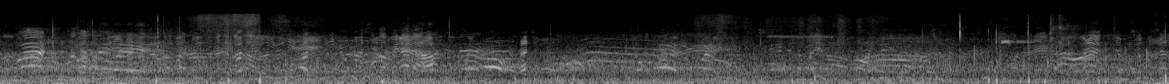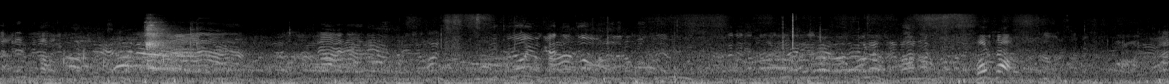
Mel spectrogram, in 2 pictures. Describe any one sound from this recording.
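Young men shout and call to each other across an open pitch outdoors.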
